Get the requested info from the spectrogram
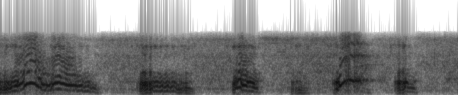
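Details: Pit bull barking for no apparent reason: five rough, tonal barks about one second apart, the first long and wavering, the rest shorter and clipped, over a constant low hum.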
